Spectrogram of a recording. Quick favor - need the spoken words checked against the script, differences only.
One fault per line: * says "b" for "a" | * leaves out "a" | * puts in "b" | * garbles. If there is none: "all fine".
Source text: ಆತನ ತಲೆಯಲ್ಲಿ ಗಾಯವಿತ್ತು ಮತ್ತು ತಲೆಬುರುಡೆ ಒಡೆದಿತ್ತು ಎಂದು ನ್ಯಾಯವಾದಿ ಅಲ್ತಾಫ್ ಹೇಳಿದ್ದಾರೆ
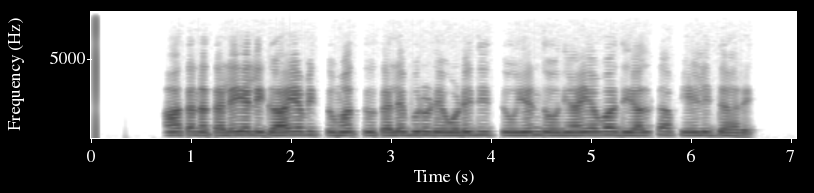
all fine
